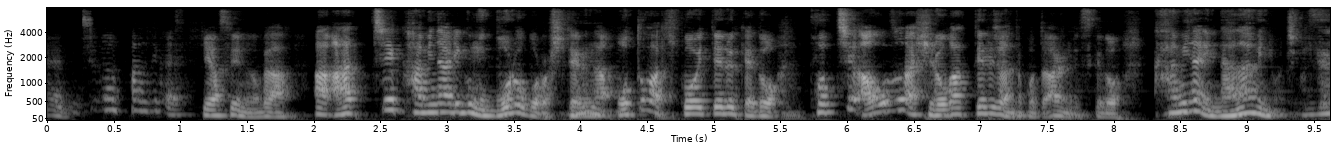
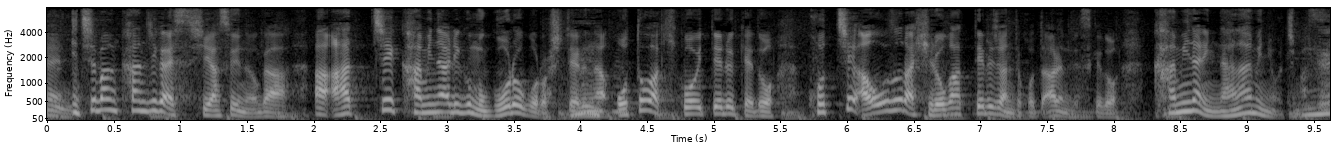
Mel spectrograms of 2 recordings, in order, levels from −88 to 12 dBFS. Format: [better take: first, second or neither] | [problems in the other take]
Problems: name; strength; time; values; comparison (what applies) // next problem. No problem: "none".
second | noise reduction (neural mask model DeepFilterNet 3)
